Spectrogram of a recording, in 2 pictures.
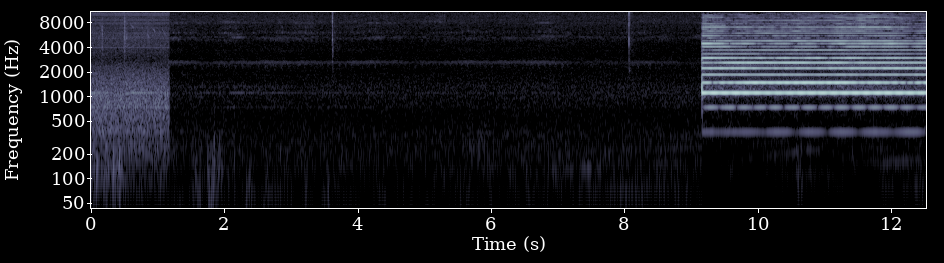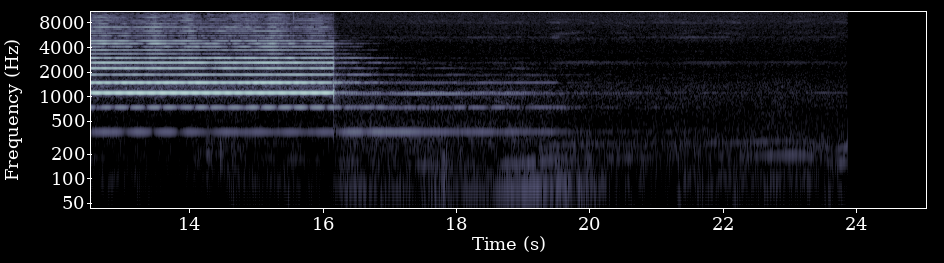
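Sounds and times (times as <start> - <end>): electronic warning siren blast: 9.2 - 22.8.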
